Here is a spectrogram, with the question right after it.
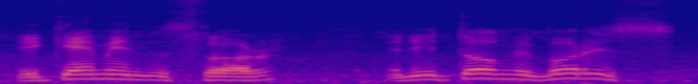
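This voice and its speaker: A man's voice: a little high, a little slow, darkish tone, muffled recording, a little hiss or hum. An older man from Bulgaria with a Bulgarian accent, telling anecdotes casually and plainly as a shopkeeper being interviewed. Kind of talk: casual oral storytelling.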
